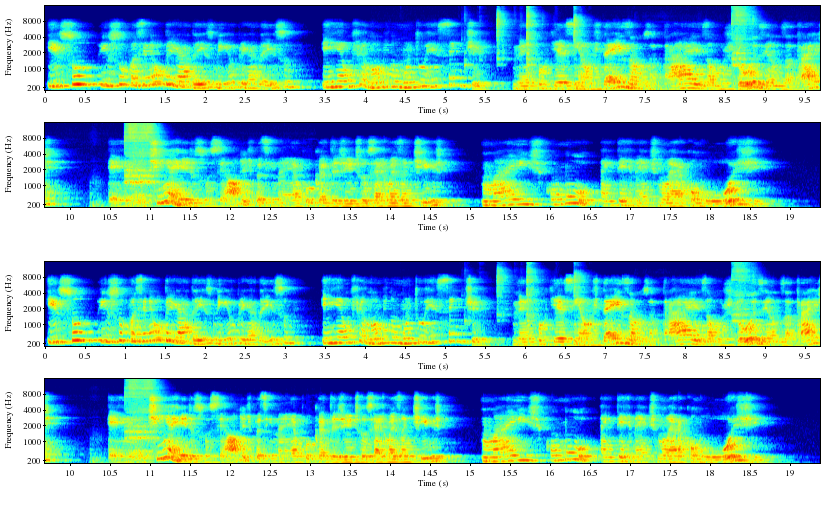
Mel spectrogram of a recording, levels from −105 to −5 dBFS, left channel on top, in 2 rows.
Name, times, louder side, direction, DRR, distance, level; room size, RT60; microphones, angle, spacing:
voice 1, 0.0-3.1 3.5-5.5 5.8-9.8 10.5-14.6 15.1-18.6, equal, 80° right, 0 dB, 1.8 m, -29 dB
sound 1, 5.2-5.7 6.0-6.2 6.6-6.7 7.6-7.8 8.1-8.2 8.6-8.9 10.3-10.4 10.7-11.1, left 3 dB, 20° left, 1.2 m, -37 dB
8.9 x 3.3 x 6.5 m, 0.70 s
head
